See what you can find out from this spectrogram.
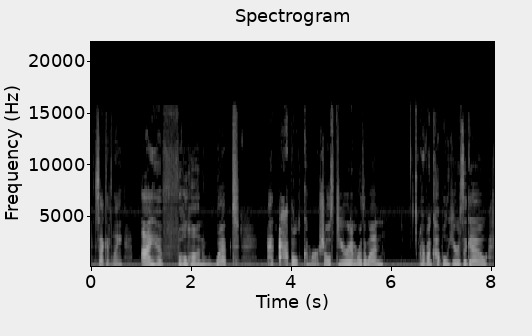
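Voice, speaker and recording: Some low rumble sits behind a woman acting as a girlfriend in an intimate audio roleplay. She talks slowly and haltingly at a middle pitch, tender and sweary, rambling casually as she comforts her partner. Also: lightly acted. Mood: teasing, reassuring.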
